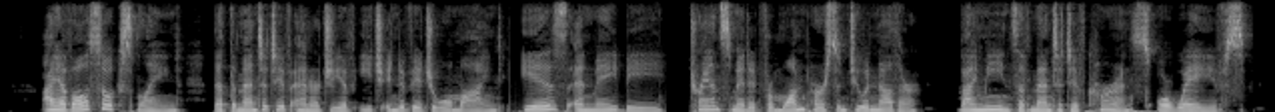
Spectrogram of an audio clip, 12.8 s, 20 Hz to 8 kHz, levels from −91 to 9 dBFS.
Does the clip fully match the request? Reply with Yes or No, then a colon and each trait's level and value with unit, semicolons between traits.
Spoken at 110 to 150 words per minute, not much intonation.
Yes: average, 140 wpm; narrow, 2.3 semitones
